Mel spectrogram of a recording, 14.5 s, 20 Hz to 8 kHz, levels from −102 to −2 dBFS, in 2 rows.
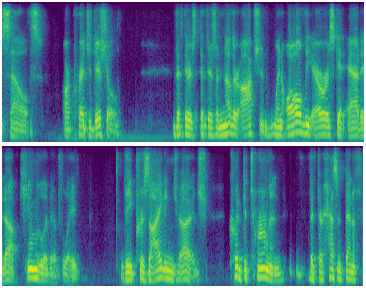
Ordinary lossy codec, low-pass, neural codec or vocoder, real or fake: Opus, 16 kbps; 7.2 kHz; codec, 16 kHz, 2 kbps, FunCodec, trained on Chinese and English, 25 frames a second; fake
